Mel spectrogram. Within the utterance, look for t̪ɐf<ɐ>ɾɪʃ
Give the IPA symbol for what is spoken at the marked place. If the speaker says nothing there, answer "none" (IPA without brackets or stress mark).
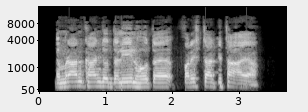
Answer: ɐ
